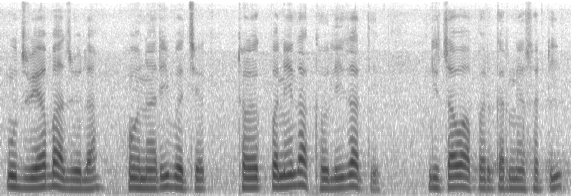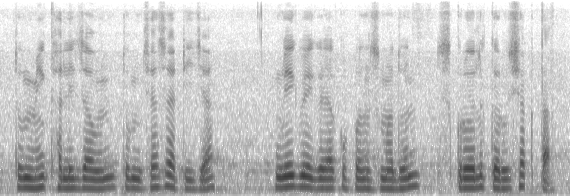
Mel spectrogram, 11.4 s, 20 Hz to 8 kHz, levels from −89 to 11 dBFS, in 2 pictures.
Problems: constant background noise, background conversations at intervals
